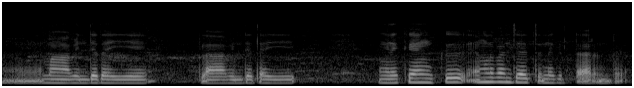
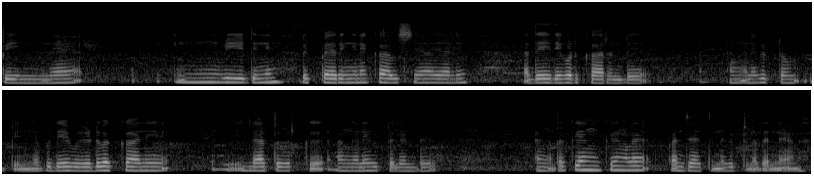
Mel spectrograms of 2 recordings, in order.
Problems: background sounds at intervals, low volume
